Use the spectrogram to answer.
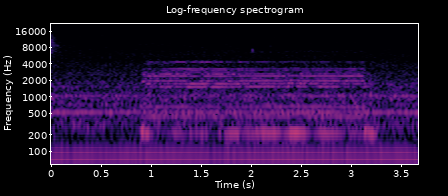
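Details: Humming with clenched teeth and closed lips in a resonant voice therapy session for vocal hyperfunction, described as uncomfortable, tiring and fatiguing, likened to phonating with a clenched, tight larynx; hyperfunctional (tight) phonation during humming.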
